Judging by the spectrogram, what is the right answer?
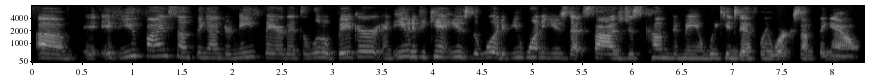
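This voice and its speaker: A woman with a Kentucky accent talks through building guidelines at a city board meeting, informal and apologetic. Her voice is bright and fairly high, but strained, as she is losing it from illness. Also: fast talker, hardly any pauses, poor audio. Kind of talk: public meeting discussion.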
